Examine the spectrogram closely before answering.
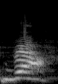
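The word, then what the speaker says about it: bras: Then bra, bra, arm. You are not pronouncing last S.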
